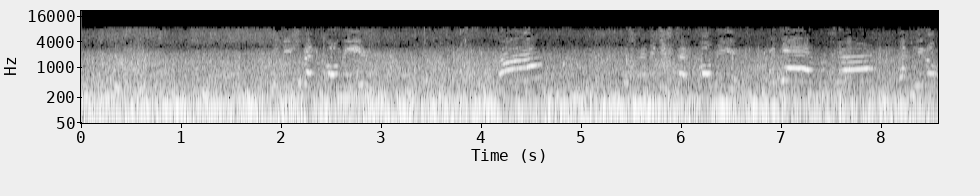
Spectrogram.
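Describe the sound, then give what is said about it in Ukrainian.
Three motorboats carrying spectators and actors set off along the Vltava river from a small theatre studio on its bank; engines drone steadily over rushing water and wind, a continuous low rumble with no pauses, while faint voices and occasional chirps come through in the background. “Від невеликої театральної студії на березі Вовтави річкою вирушили три катери із глядачами і акторами.”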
